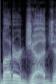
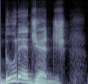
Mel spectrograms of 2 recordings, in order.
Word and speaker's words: Buttigieg: it's actually Pete Buttigieg, not Pete Boot Edge Edge or Pete Butter Judge.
